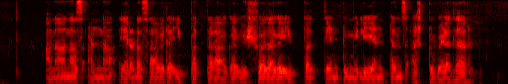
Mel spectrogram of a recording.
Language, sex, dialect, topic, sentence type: Kannada, male, Northeastern, agriculture, statement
